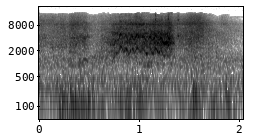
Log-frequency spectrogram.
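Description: Wind buffeting the microphone, making an uneven low rumble, with a brief hiss about a second in.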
